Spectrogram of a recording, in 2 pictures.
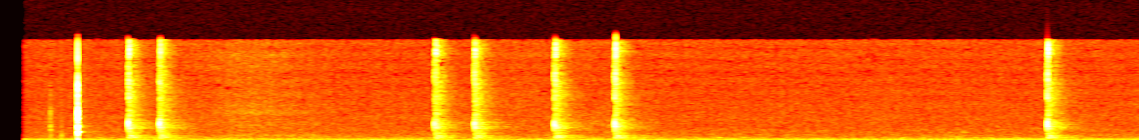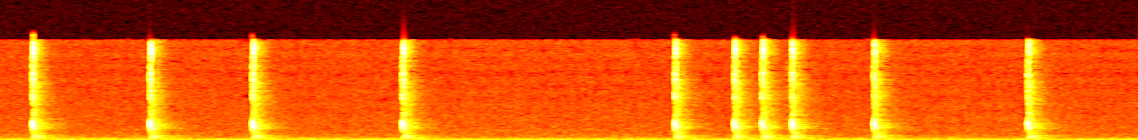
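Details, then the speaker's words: Newly purchased JennAir gas stove randomly ticking for a minute straight, continuing after being turned off, no burner lit; sharp irregular igniter clicks, one or two a second; repairman visits haven't fixed it. "this is the sound of my jenn-air stove newly purchased which randomly makes a ticking noise we've had a repairman here three times and they can't fix it so far it's been ticking for a minute straight"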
